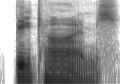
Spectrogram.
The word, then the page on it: betimes: American English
